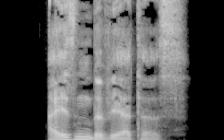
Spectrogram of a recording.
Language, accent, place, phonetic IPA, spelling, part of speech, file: German, Germany, Berlin, [ˈaɪ̯zn̩bəˌveːɐ̯təs], eisenbewehrtes, adjective, De-eisenbewehrtes.ogg
- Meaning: strong/mixed nominative/accusative neuter singular of eisenbewehrt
